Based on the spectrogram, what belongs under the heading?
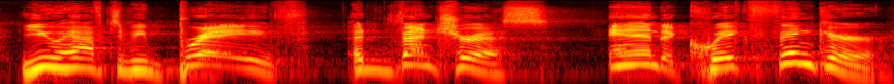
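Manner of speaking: high kitten voice listing; Pancake. A narrator's reading. Kitten lecturing her brother on bravery, high and proud. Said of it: "And she continues".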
